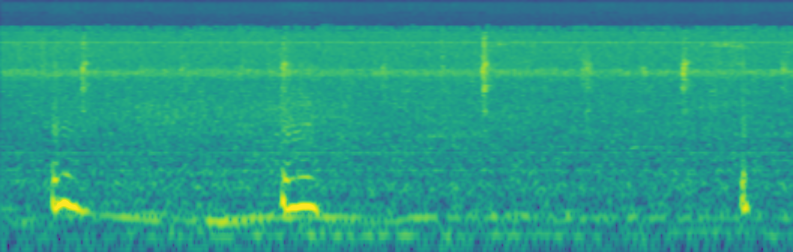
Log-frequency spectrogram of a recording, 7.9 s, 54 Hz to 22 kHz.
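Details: Sleeping cat Gnusmas, August 2020, giving three soft, low snoring breaths at uneven gaps, the last very brief, over a faint steady indoor hum.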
